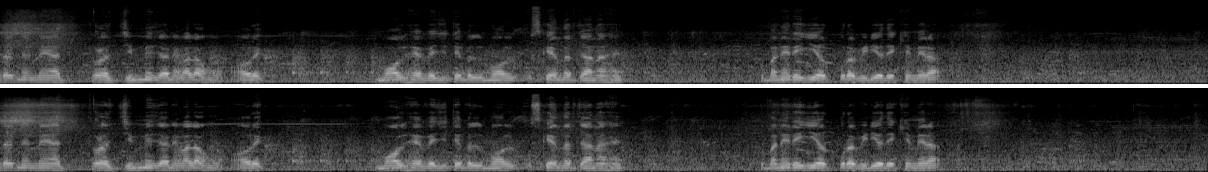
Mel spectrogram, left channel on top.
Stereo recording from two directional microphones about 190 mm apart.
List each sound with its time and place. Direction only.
0.4 s speech: centre (ahead or behind)
3.8 s speech: centre (ahead or behind)
7.7 s speech: centre (ahead or behind)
